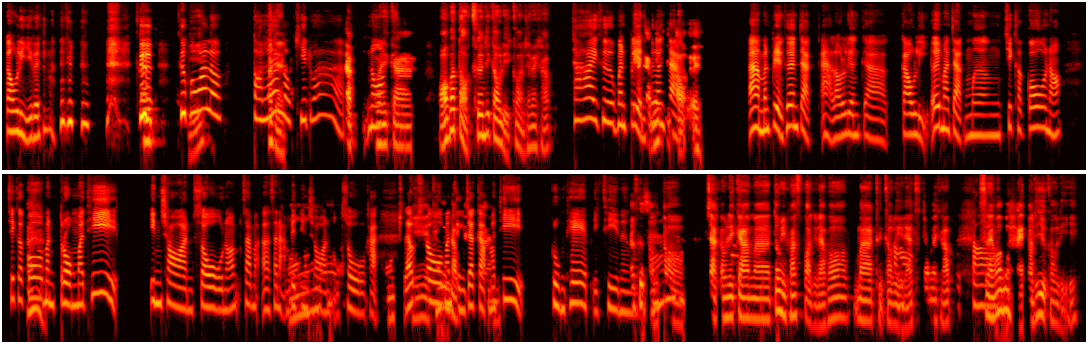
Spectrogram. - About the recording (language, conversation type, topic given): Thai, podcast, คุณเคยทำพาสปอร์ตหายระหว่างเดินทางไหม?
- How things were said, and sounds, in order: distorted speech; chuckle; tapping; mechanical hum; "เรียงจาก" said as "เรืองกาก"; static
